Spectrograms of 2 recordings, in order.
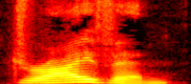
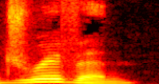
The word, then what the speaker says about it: driven: risen write wrote written notice that the sound of the I changes from the present to the past participle the present is drive and the past participle is not driven but driven subgroup three verbs ending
